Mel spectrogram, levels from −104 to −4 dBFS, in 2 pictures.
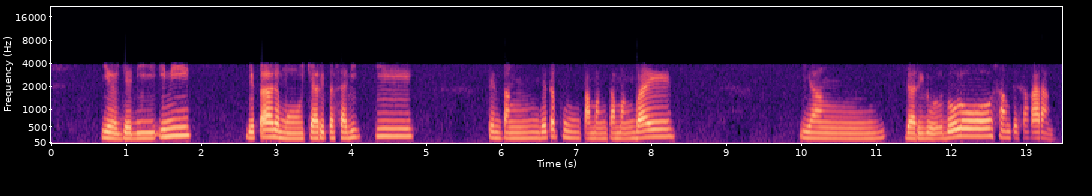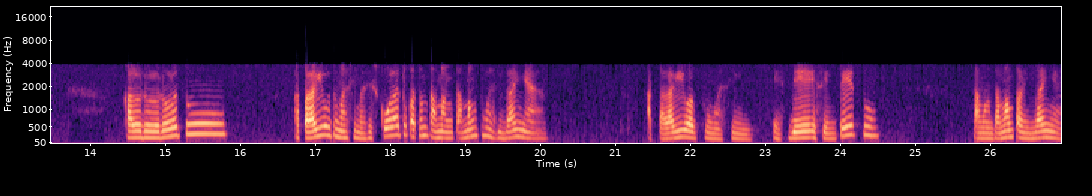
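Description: From 18.18 to 21.79 s, ending just before "waktu masi sd", and again from 24.40 s to the end, an AMR rate drop makes the speech rougher and buzzier, consistent with the narrowband AMR-NB link falling from 12.2 to about 5.9 kbps. The band stays the same and nothing drops out, unlike packet loss or a bandwidth cut.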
